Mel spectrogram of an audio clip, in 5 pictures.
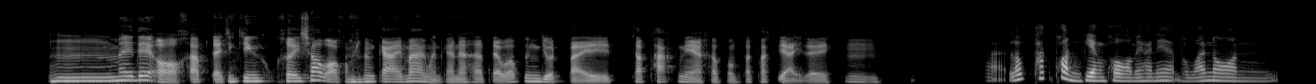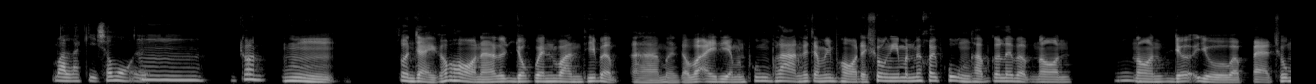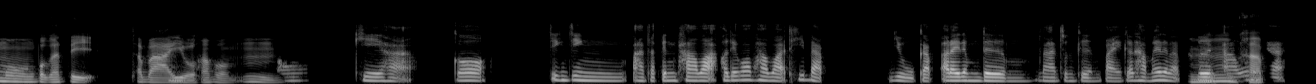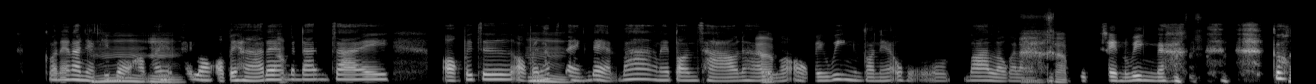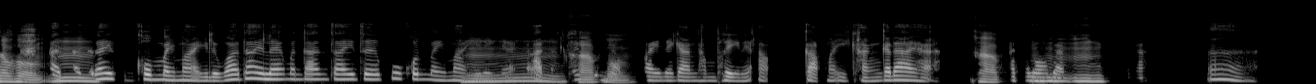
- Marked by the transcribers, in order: other noise; laughing while speaking: "กำลัง"; in English: "เบิร์นเอาต์"; other background noise; chuckle; laughing while speaking: "นะคะ ก็"
- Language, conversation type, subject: Thai, advice, ทำอย่างไรดีเมื่อหมดแรงจูงใจทำงานศิลปะที่เคยรัก?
